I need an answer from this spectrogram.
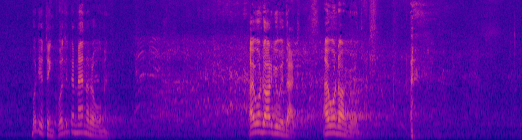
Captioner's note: laughter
